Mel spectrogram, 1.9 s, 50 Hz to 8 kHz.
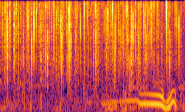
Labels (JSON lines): {"label": "biophony, cascading saw", "recorder": "SoundTrap 600 or HydroMoth"}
